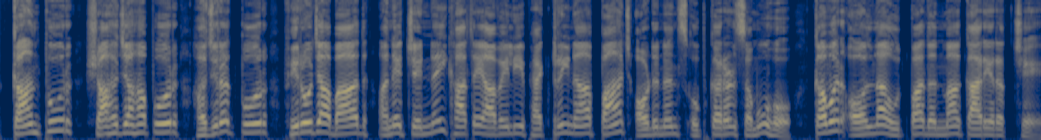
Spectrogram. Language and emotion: Gujarati, neutral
